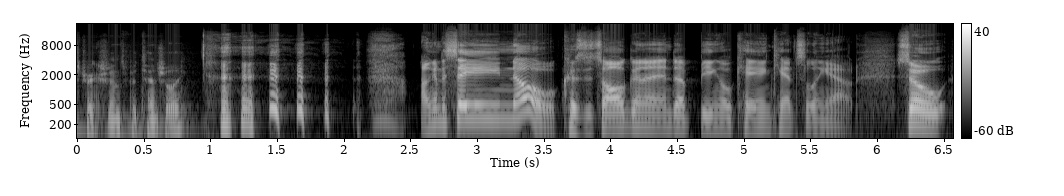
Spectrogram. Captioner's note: laugh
